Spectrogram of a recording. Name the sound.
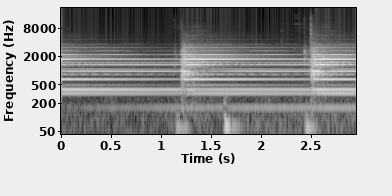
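bell ringing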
